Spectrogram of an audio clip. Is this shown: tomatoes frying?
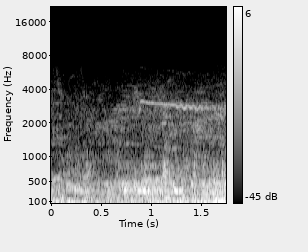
no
